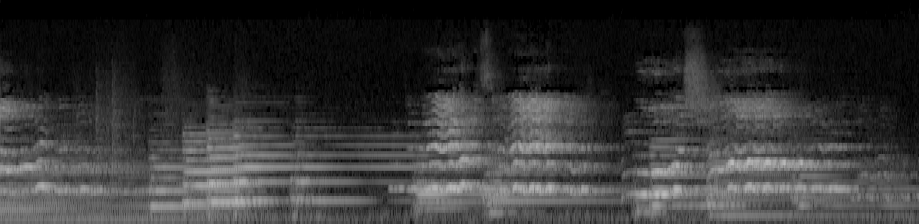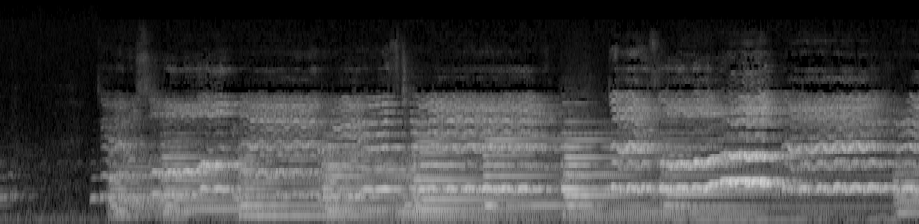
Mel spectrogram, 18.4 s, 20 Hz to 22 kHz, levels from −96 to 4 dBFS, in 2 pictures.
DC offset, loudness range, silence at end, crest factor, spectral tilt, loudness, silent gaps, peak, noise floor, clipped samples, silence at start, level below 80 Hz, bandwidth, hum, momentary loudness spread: under 0.1%; 12 LU; 0 s; 22 dB; -4.5 dB/octave; -29 LUFS; none; -10 dBFS; -65 dBFS; under 0.1%; 0 s; -68 dBFS; 13 kHz; none; 18 LU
